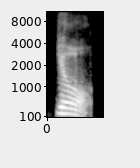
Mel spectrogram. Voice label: "your", Indian

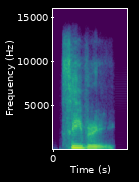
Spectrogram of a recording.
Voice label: "thievery", Indian

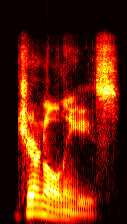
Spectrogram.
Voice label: "Journalese", American

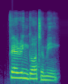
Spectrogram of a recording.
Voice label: "pharyngotomy", Indian; Dictionary

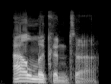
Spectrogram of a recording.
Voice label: "almacantar", British

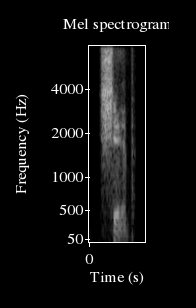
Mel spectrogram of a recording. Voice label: "ship", British

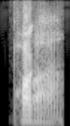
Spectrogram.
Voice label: "paua", American

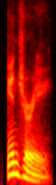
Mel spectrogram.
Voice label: "injury", American

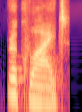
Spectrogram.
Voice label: "requite", Indian

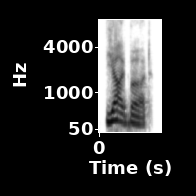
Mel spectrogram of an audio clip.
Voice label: "yardbird", Indian

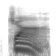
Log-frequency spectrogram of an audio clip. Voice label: "jaw", American

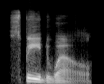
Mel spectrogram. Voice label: "speedwell", British

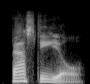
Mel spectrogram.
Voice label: "bastille", American

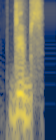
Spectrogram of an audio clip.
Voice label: "dibs", Indian

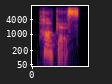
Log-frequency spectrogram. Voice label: "hocus", Indian

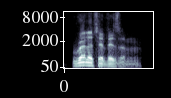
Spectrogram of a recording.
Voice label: "relativism", British

